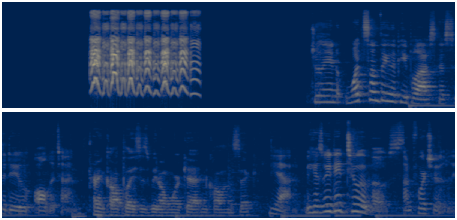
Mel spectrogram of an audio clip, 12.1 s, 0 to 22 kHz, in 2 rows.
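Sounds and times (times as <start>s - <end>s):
rapid high squeaky chirps: 1.2s - 2.7s.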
